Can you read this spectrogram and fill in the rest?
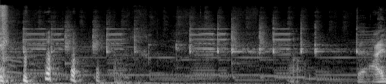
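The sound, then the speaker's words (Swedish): A mobile phone ringtone plays a bright, electronic melody of sustained, stepping notes for several seconds, moderately loud, while people talk and laugh over it. “Jag fattar inte vad det är med min jävla telefon.”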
